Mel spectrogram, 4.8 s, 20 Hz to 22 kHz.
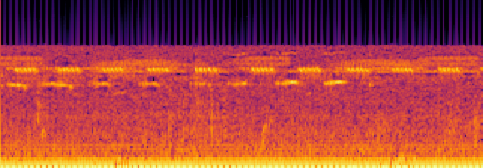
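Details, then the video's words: Crickets calling at 02:30 AM on 21 May 16 in the wilderness of eastern Botswana, with bright, high chirps in quick regular pulses, two voices alternating at slightly different pitches, over a low steady hum and occasional soft knocks. "1 Hour cricket sound"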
